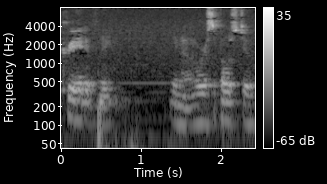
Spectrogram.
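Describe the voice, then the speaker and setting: A man talks in a medium-pitched voice. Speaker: creative manager at an art studio. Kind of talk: casual chat. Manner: loud, voice carries.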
